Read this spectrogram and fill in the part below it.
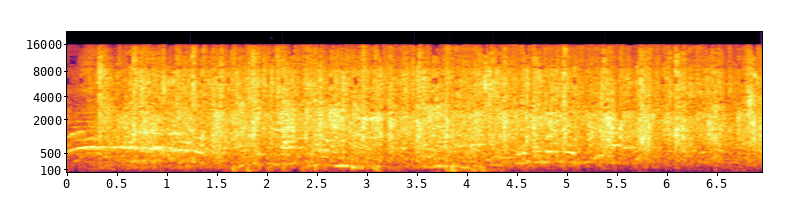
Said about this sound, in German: Wir sagen Danke an HLNL. Ein Applaus.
